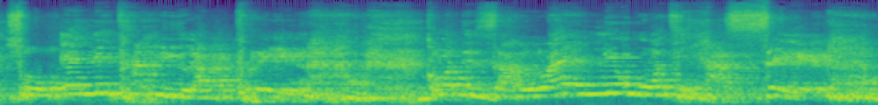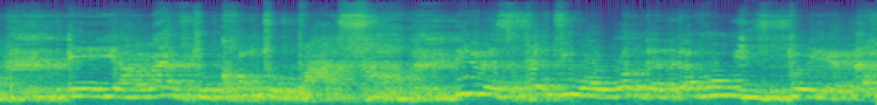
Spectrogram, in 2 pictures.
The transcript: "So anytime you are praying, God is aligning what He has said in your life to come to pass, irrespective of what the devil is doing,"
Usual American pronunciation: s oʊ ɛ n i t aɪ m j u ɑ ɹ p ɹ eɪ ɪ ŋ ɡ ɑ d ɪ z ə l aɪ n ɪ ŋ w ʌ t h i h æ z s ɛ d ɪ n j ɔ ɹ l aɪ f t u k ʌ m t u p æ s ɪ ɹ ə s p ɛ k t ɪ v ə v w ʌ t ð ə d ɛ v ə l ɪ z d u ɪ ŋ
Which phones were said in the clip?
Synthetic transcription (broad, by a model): s oʊ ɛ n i t aɪ m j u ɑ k p ɹ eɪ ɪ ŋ ɡ ɑ d ɪ z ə l aɪ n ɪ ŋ w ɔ t h i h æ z s ɛ d ɪ n j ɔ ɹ l aɪ f t u k ʌ m t u p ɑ s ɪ ɹ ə s p ɛ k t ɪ ə w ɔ t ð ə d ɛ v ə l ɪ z d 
